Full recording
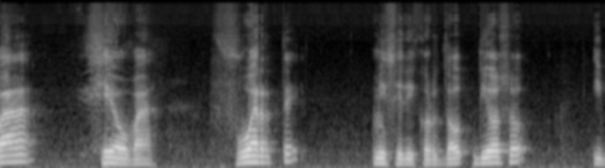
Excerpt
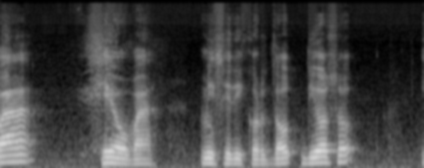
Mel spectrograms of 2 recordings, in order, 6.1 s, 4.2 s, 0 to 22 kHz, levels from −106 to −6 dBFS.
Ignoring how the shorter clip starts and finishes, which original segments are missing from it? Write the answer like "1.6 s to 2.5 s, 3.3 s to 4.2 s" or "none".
1.8 s to 3.6 s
